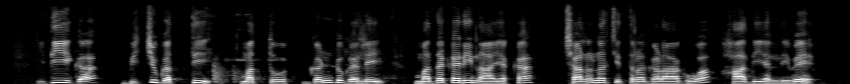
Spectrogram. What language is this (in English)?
Kannada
